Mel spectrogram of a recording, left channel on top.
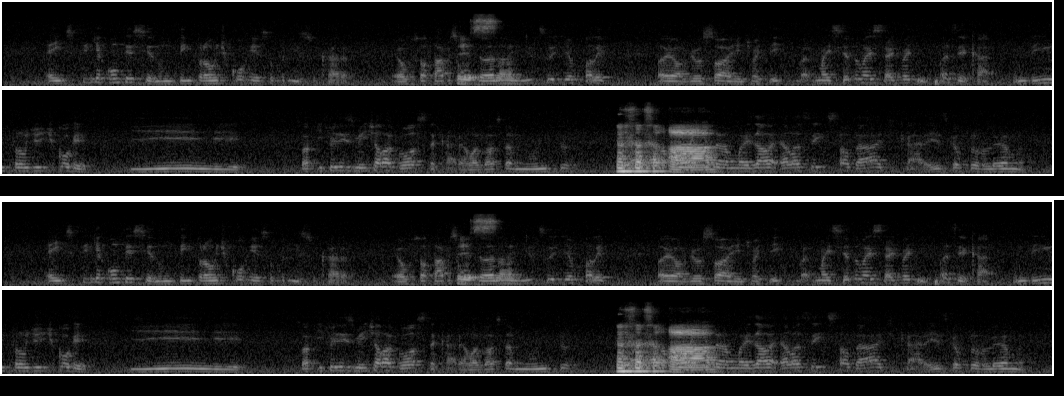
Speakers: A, on the right; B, on the left.
A: é isso que tem que acontecer, não tem pra onde correr sobre isso, cara. Eu só tava escutando
B: Exato.
A: isso e eu falei, falei, ó, viu só, a gente vai ter que, vai- mais cedo ou mais tarde vai ter que fazer, cara. Não tem pra onde a gente correr. E só que infelizmente ela gosta, cara. Ela gosta muito.
B: <laughs>
A: E a- Ela fala
B: Ah,
A: que não, mas ela, ela sente saudade, cara. Esse que é o problema.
